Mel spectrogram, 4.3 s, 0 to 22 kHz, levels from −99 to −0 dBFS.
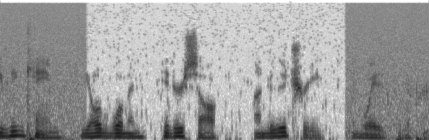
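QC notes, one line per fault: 0.86 to 3.46 s, overdone noise removal: the room noise, sitting about 12 dB below the speech, drops and breaks up into twinkling specks, and quiet parts of the speech vanish alongside it. A spectrogram shows a dark, speckled background and patchy, hollowed-out harmonics.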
